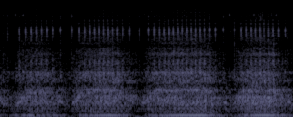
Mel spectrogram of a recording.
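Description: A sewing machine quilting boomerang shapes across a seam line on a quilt made without batting, running as a steady, fast mechanical whir broken by a few brief pauses.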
